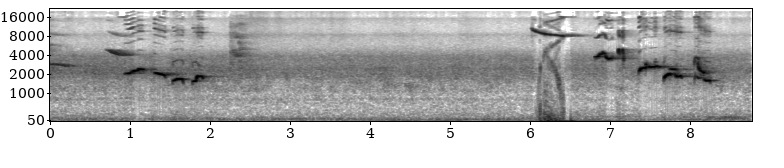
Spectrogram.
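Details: Orange-headed thrush in ngeplong song on a morning, used to make other birds reply: short slurred whistled notes in quick groups over steady hiss, with a sharp sweeping sound midway before more phrases.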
